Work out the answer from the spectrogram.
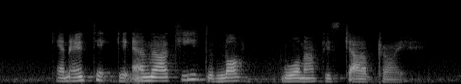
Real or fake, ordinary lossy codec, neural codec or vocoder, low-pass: fake; Opus, 64 kbps; codec, 16 kHz, 0.5 kbps, X-Codec, HuBERT features, trained on general audio; 7.2 kHz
